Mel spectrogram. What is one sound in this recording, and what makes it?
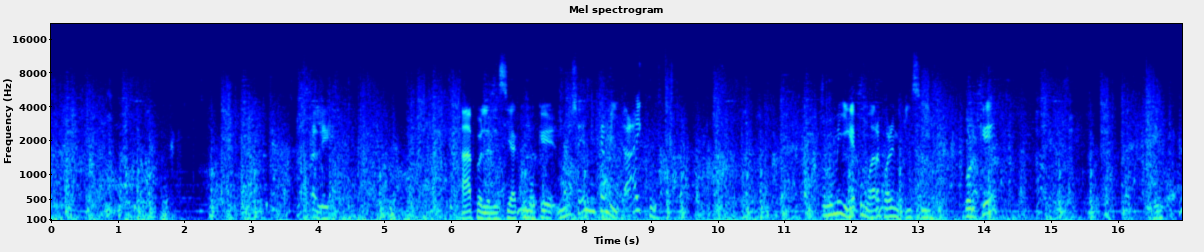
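Game attacks whoosh and crackle with magical blasts.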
